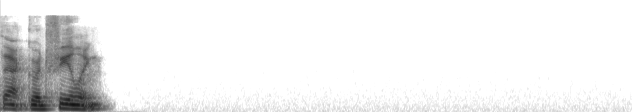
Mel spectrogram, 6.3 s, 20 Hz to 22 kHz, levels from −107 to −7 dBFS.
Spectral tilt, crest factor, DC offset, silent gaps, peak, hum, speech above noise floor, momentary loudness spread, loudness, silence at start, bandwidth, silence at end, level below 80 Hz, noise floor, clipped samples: -7 dB/octave; 22 dB; under 0.1%; none; -10 dBFS; none; over 67 dB; 8 LU; -24 LUFS; 0 s; 12 kHz; 5.3 s; -76 dBFS; under -90 dBFS; under 0.1%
